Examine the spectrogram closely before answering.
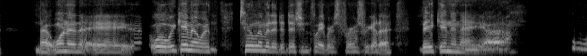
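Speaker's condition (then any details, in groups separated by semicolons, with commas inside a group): Cerebral palsy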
